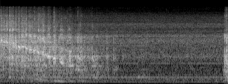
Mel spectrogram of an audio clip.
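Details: ZD Racing DBX-10 RC car on the table, rear wheels spinning: a high-pitched drivetrain whine falls in pitch as the motor spins down, then bursts again. The source is unclear, either the slipper clutch or the rear diff; the owner doubts it is the slipper clutch.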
